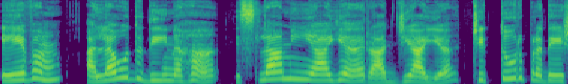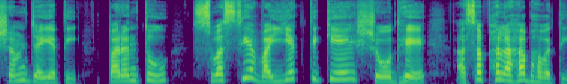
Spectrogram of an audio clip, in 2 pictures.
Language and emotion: Sanskrit, neutral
